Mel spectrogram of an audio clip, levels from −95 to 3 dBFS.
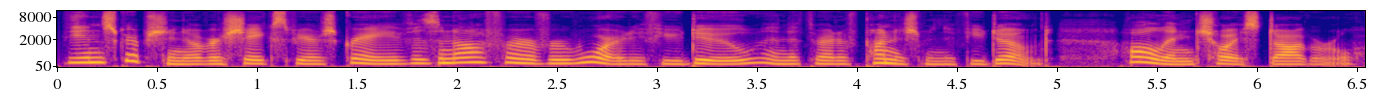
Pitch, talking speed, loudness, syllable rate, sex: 220 Hz, 230 wpm, -15 LUFS, 6.4 syllables/s, female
